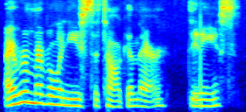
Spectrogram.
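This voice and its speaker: Low gravelly-voiced woman. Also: animated, brisk, no room sound. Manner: laughs easily, greets viewers by name. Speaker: co-host. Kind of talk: casual chat on a live stream.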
